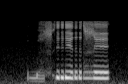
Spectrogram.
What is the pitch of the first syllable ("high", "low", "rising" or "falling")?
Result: low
